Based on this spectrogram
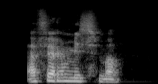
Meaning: consolidation
- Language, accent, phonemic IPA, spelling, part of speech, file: French, Canada, /a.fɛʁ.mis.mɑ̃/, affermissement, noun, LL-Q150 (fra)-affermissement.wav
